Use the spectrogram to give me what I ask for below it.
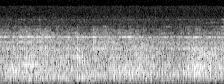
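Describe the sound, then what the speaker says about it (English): Helicopter flying near Tumbaco, Ecuador, a steady loud broadband engine and rotor roar that holds evenly throughout with no other sounds. "you hear that helicopter coming?"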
